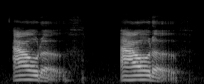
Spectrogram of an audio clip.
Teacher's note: The T in out becomes a flap T because before the T there is a vowel and after the T is an unstressed vowel. I did not say out of, I said out of, out of.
